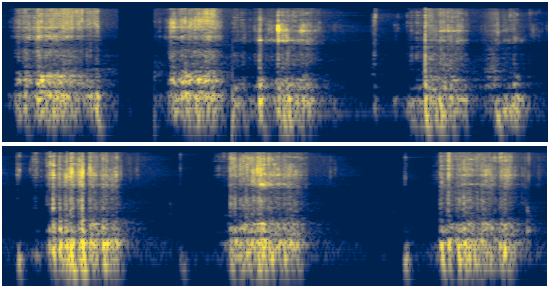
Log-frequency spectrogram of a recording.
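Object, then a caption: Cucumber on a ceramic grater plate. A cucumber is grated on a small round white ceramic grater dish, producing wet pulp. Repeated rough, crunchy scraping strokes come in bursts separated by short pauses, with a bright, hissy top over a low, gritty rasp.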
